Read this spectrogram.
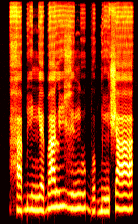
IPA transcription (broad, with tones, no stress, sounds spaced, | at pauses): h a˨ ɓ i˨ ɲ ɛ˨ b a˦ l i˦ ɣ ɪ˦ ŋ u˦ b o˨ ɡ͡b ĩ˨ ʃ a˦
